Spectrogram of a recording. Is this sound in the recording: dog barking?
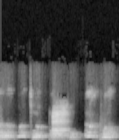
yes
